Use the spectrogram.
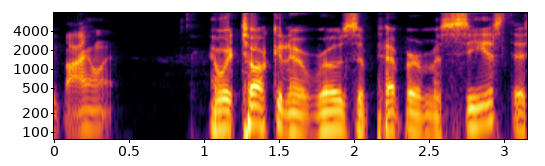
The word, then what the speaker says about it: Rosa Pepper-Macias: And we're talking to Rosa Pepper-Macias, did I say it right?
